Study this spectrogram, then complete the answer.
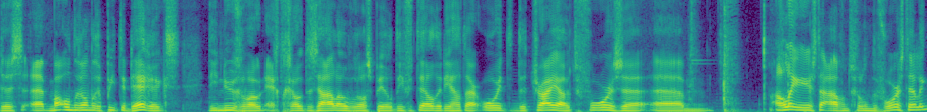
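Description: A man with a plain, everyday voice speaks at a fairly quick pace, his pitch fairly high. His pitch variation is ordinary, and the sound is dry with no echo. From Netherlands. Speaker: stand-up comedian and podcaster; podcast guest, comedian. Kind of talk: casual chat. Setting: studio. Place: home room. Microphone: studio mic.

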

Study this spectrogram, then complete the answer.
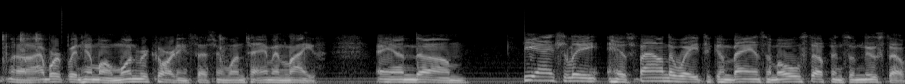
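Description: A man with an American accent keeps a moderate pace, very even loudness, and ordinary pitch variation over light background noise. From Chicago. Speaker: radio DJ. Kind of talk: radio DJ patter. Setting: radio broadcast recorded off air. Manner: friendly, humorous. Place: studio. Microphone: old recording.

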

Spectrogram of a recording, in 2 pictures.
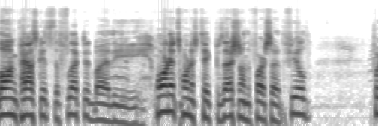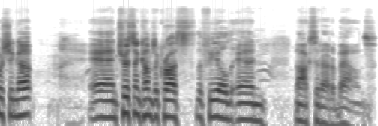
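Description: Relaxed male speech at a moderate pace, ordinary pitch variation, dry sound with no echo. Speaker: high school soccer commentator. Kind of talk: live commentary. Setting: outdoors at a soccer field, streaming live. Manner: relaxed, conversational, casual asides between plays. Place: stadium. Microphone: camera far.

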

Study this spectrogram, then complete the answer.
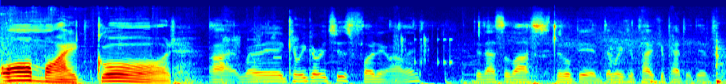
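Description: A man talks at a moderate pace and medium pitch, his intonation lively and his loudness swinging widely. Noticeable background noise can be heard. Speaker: gaming YouTuber. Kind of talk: gameplay commentary. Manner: quiet; excited. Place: home room. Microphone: headset.

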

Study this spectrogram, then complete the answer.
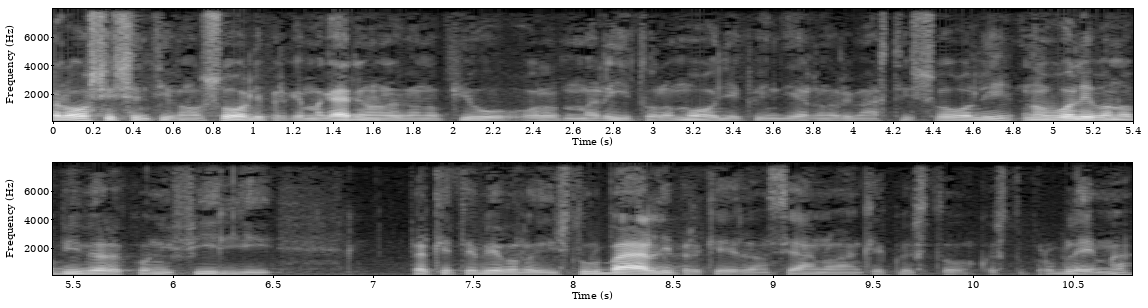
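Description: At a very fast pace, a man with fairly low pitch speaks in fairly even intonation. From Italy. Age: 60s. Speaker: entrepreneur; guest. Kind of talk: TV interview. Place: studio. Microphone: lapel.

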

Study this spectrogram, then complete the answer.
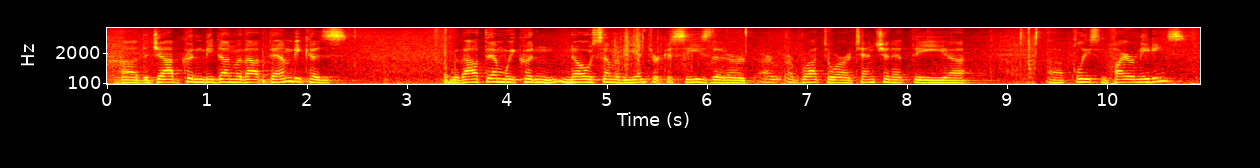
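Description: A man with an American accent at a fairly high pitch and moderate pace, with very even loudness, fairly even intonation and noticeable background noise. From US Midwest. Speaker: civil service commission president. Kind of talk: city council meeting. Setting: public meeting at a microphone. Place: meeting room.

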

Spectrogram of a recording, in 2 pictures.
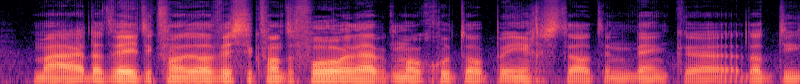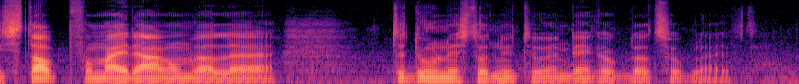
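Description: The speech runs at a very fast pace in a monotone, flat intonation, with a dry sound and no echo. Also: man, very deep, low pitch for a man. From Groningen province, Netherlands (Marum); Groningen, Netherlands. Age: young. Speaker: football player, team captain. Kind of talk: interview. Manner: halting. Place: open country. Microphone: handheld.

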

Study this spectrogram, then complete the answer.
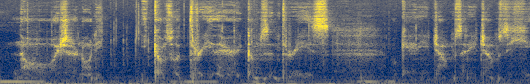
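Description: A man whispering at a fairly quick pace, with big swings in loudness. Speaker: gamer. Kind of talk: casual gaming commentary to camera. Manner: relaxed, conversational.

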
